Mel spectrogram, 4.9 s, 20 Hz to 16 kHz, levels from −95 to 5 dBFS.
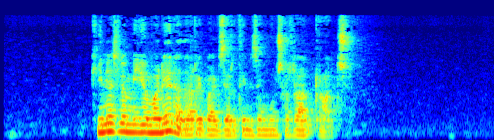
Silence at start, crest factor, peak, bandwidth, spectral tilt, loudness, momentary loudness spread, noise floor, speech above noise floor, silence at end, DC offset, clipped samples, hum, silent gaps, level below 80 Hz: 0.9 s; 16 dB; -4 dBFS; 11.5 kHz; -6 dB/octave; -19 LUFS; 11 LU; -67 dBFS; 49 dB; 1.45 s; under 0.1%; under 0.1%; none; none; -56 dBFS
